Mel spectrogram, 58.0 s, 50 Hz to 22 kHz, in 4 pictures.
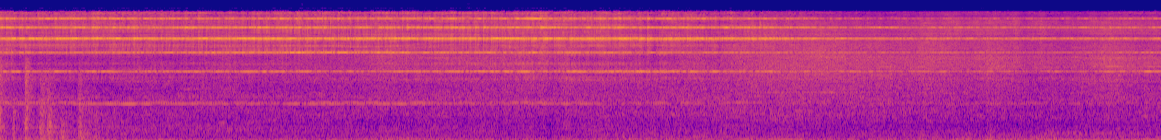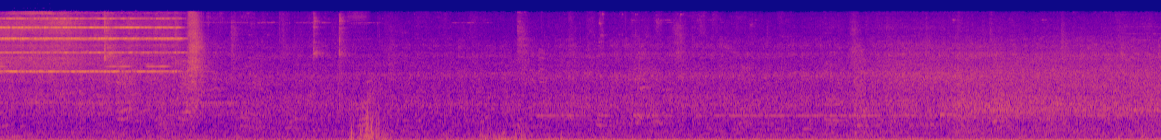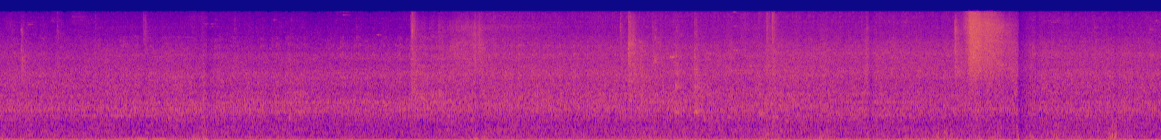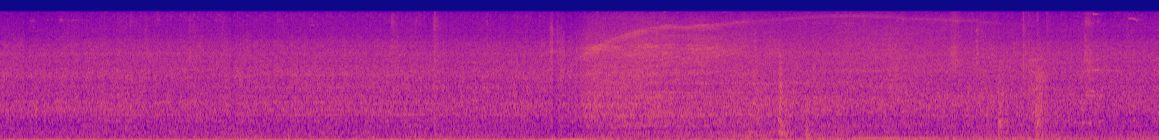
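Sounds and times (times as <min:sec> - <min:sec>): diesel fire truck engine rumble: 0:12.2 - 0:58.0
air brake hissing: 0:41.0 - 0:41.8.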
